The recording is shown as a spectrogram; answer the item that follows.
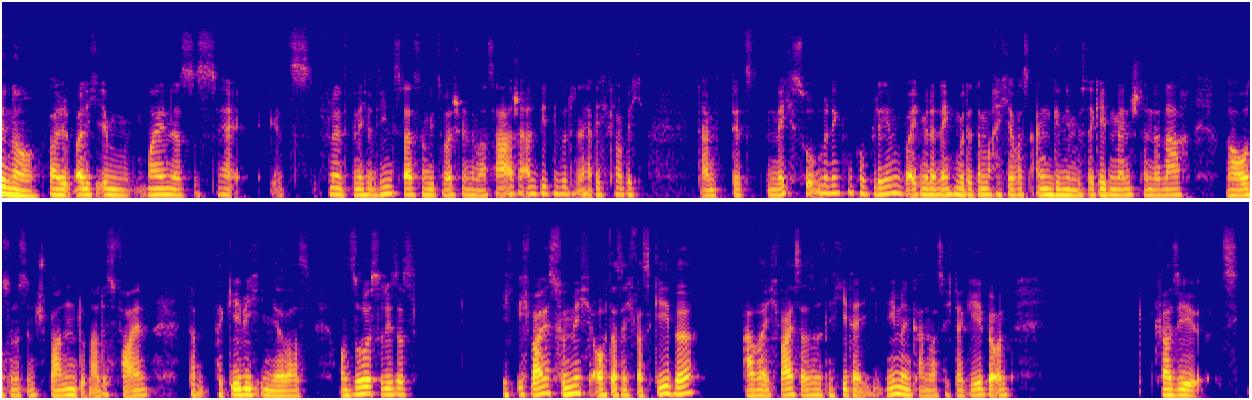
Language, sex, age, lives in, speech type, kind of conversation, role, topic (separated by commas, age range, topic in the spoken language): German, male, 25-29, Germany, conversation, advice, user, Wie kann ich meine Angst vor Misserfolg bei neuen Aktivitäten verringern?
